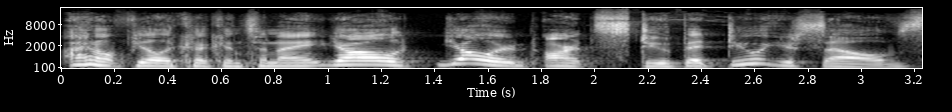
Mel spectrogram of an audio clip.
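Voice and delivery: put-on teasing, sarcastic voice. Retelling what mom would say about not cooking: imitating mom, teasing and sarcastic. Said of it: "my mom's just like".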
